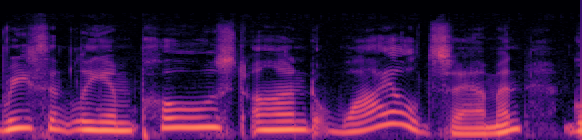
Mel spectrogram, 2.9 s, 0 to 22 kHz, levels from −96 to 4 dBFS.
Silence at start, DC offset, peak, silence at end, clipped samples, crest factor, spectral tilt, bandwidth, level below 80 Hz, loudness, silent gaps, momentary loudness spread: 0 s; under 0.1%; -16 dBFS; 0 s; under 0.1%; 12 dB; -6.5 dB/octave; 11.5 kHz; -58 dBFS; -29 LUFS; none; 5 LU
